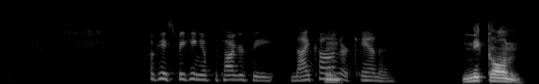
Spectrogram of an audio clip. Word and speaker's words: Nikon: Okay, speaking of photography, Nikon or Canon? Nikon, not Nikon. Not Nikon. We're Texans, y'all. I had no We idea say it was Nikon. Well, I know that Nikon. Nikon in America uses Nikon.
